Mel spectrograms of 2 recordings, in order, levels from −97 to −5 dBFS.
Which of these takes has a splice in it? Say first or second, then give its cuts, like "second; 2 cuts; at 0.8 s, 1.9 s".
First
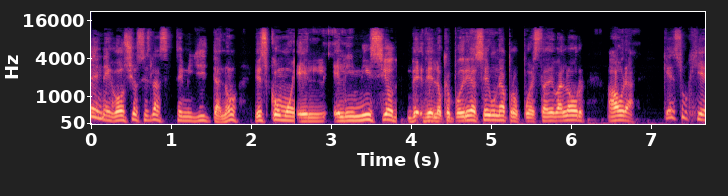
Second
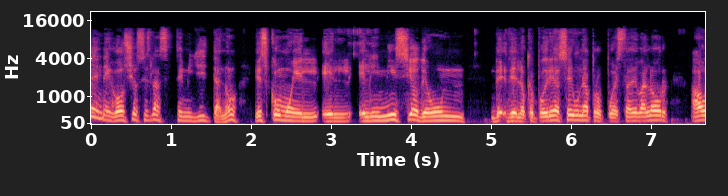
first; 2 cuts; at 2.5 s, 3.8 s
